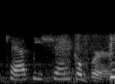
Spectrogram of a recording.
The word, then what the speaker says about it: Cathy Schenkelberg: You pronounced my name perfectly, Cathy Schenkelberg.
